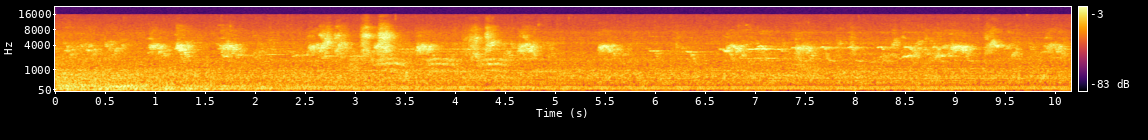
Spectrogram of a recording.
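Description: Small birds chirping, many short high calls in quick runs, over a faint steady low hum.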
